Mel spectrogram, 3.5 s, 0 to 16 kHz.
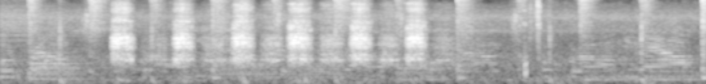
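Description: Dog panting in Persona 3 Reload, rapid rhythmic breathy pants repeating about every third of a second, close and clear over soft game music.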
